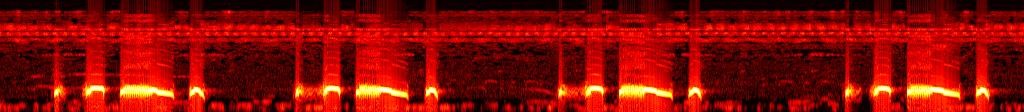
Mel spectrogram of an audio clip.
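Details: Spotted dove serving as a trapping decoy repeats a four-part coo phrase about every two and a half seconds: two short notes, a long drawn falling coo, then a clipped final note, with quiet gaps between.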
